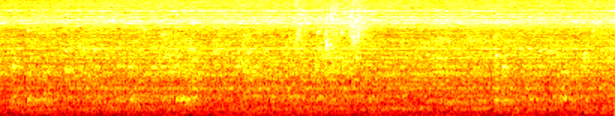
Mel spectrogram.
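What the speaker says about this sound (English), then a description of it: "Now the whole face, forehead, cheeks, till your chin should be washed." Tap water runs steadily while someone washes their face during wudu ablution, a continuous close hiss and splash with faint droplet spatters throughout and no talk.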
